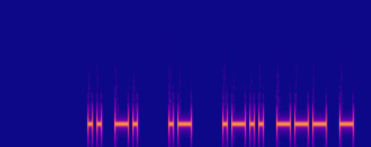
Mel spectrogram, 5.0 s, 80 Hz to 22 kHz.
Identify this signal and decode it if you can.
Morse code, heard as a keyed tone, about 20 wpm, 690 Hz. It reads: IN A LOT
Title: Build A Phrase - 4-Word Phrases - 20wpm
